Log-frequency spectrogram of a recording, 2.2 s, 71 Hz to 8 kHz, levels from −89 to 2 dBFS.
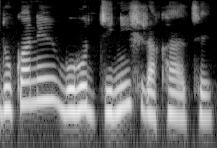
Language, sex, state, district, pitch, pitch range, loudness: Bengali, female, Assam, Kamrup Metropolitan, 235 Hz, 215-270 Hz, -15 LUFS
